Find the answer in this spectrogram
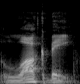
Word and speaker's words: Lochby: company and that is luck be uh spelled like lock b right on there but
